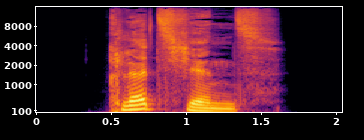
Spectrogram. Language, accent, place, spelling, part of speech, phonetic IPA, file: German, Germany, Berlin, Klötzchens, noun, [ˈklœt͡sçəns], De-Klötzchens.ogg
- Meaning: genitive singular of Klötzchen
